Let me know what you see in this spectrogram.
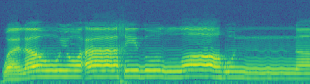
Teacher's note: Hun di sini dengung dulu dua harakat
